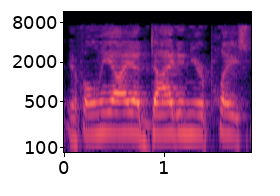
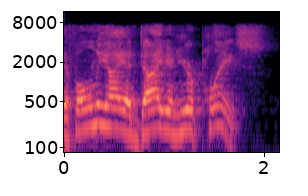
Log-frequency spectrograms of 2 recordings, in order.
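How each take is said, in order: First: Grieving lament. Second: Loud, high cry of anguish. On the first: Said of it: "he cried". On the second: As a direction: wail it out as the grieving king. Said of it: "David cried". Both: Acted.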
